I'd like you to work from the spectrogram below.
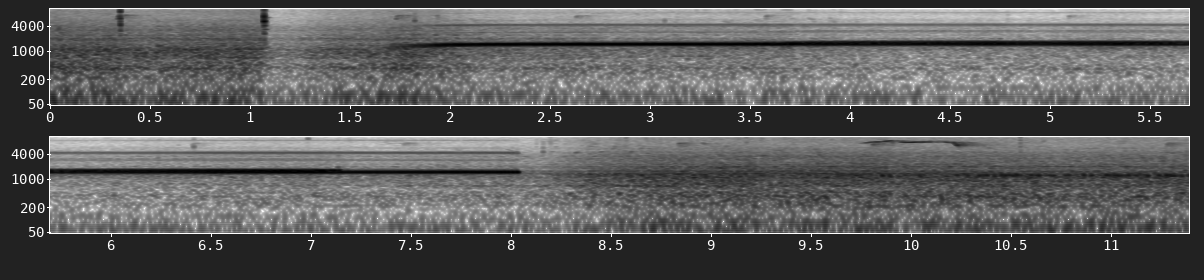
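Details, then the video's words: At a frog pond, a continuous low rattling chorus forms the backdrop; a sustained, flat, high-pitched trill begins after two seconds and stops abruptly around eight seconds. "frog pond"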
